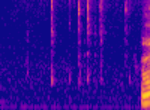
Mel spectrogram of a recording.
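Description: Near silence broken by a few faint, scattered clicks, then a man begins speaking just before the end.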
